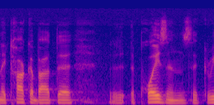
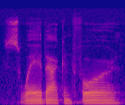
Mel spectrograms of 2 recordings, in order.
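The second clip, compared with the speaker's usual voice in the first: guided meditation; 3 semitones lower, 3 dB quieter than usual. Real, not acted. Teacher guiding a group to notice body and breath, guided meditation. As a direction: lead them gently inward, unhurried and even.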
